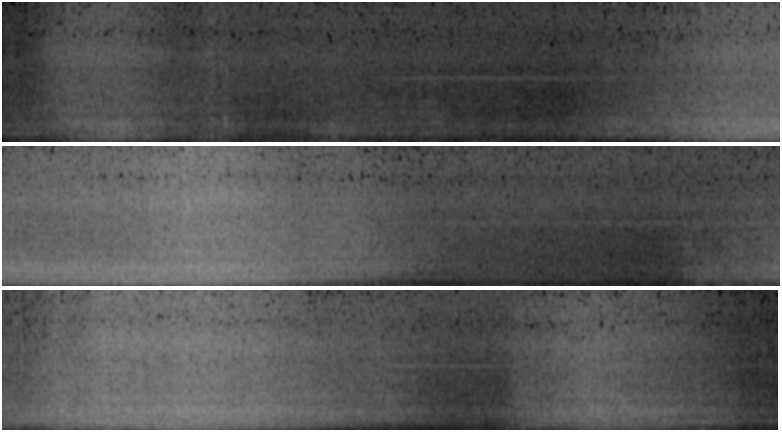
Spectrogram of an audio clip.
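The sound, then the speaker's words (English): Ocean waves and surf in the coastal waters of the Northeast Pacific Ocean swell and recede in slow, broad washes, three rushing surges about seven seconds apart, with a soft steady hiss between them and no voices. “It is an absolutely wonderful and serene experience to be floating down here in the ocean.”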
